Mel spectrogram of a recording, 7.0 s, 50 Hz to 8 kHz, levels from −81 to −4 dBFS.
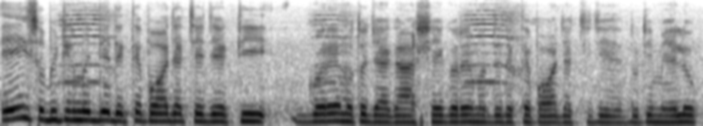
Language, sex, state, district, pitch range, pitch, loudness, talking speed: Bengali, male, Assam, Hailakandi, 155-180 Hz, 165 Hz, -13 LUFS, 190 wpm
